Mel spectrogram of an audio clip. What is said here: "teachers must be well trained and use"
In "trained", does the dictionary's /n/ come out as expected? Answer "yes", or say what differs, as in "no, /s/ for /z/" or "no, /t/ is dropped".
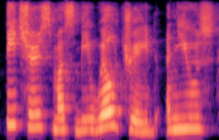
no, /n/ is dropped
